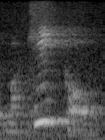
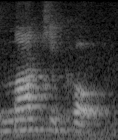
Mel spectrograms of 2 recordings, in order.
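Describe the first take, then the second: First: The name is said with an American accent. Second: The name is said with a Japanese accent. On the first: The speaker calls it wrong. "how she imitated the way Americans butchered her name" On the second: The speaker calls it right. "because it was Makiko"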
